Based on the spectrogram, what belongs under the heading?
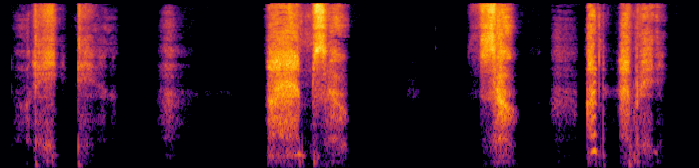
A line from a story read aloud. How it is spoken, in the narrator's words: she whispered guiltily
